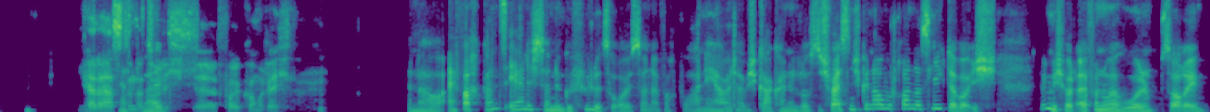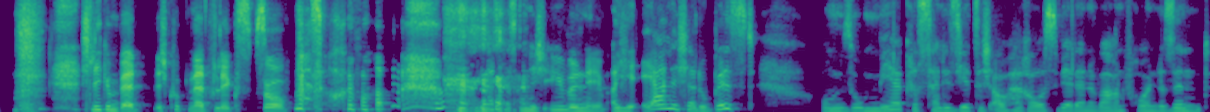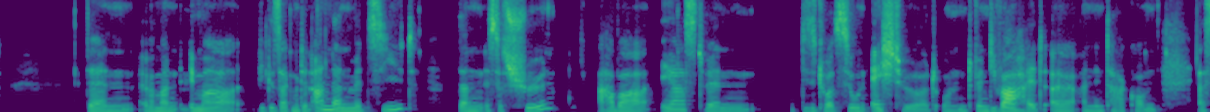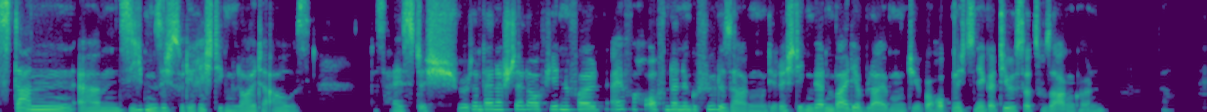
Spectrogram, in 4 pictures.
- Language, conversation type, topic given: German, advice, Warum fällt es mir schwer, bei Bitten von Freunden oder Familie Nein zu sagen?
- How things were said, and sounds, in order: chuckle; giggle; laugh; laughing while speaking: "was auch immer"; stressed: "ehrlicher"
